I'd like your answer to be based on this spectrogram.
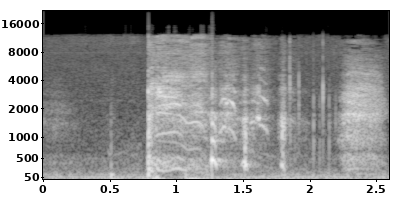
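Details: Sleeping French bulldog puppy that will not wake up: loud wet snorting and several short throaty snuffles, typical noisy upper-airway breathing of a flat-faced dog; snorting.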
